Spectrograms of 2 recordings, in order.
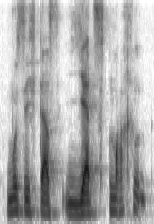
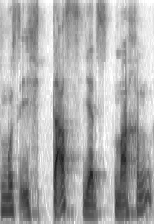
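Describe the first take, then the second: First: The word jetzt is stressed. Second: The word das is stressed. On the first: It asks whether it must be done right now. "Die nächste Betonung ist" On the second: It asks whether something else should be done instead. "Die nächste Betonung ist"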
